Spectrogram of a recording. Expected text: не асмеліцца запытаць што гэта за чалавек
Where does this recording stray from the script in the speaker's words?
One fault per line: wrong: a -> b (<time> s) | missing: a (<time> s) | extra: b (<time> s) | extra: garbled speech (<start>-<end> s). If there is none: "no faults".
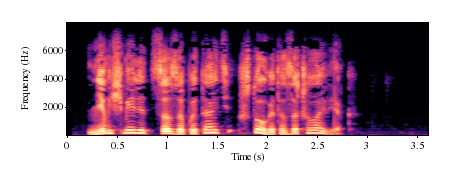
no faults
